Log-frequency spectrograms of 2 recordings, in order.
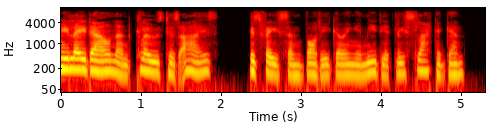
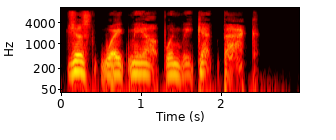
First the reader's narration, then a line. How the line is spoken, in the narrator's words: Bernard muttered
